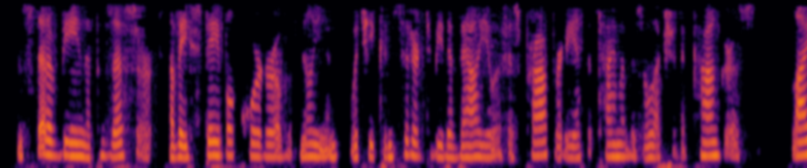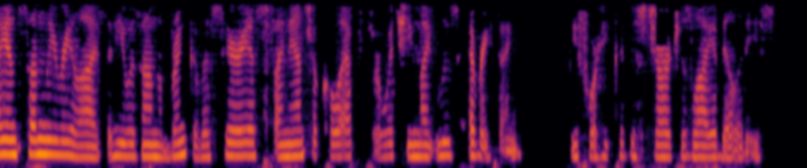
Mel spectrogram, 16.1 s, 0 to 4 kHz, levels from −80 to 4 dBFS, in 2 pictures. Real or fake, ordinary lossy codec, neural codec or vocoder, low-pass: real; MP3, 24 kbps; none; 3.6 kHz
